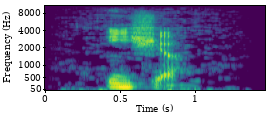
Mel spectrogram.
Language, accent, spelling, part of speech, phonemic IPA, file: English, UK, Esher, proper noun, /iːʃə/, En-uk-Esher.ogg
- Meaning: A town in Elmbridge borough, northern Surrey, England (OS grid ref TQ1364)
